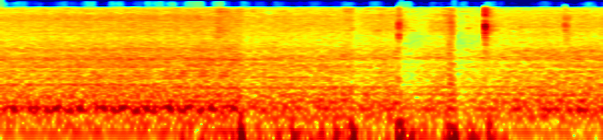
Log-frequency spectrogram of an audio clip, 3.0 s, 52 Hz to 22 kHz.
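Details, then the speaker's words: Ford Powerstroke diesel with XDP starter and Odyssey batteries, cold start around 12°F, e-brake on raising idle to perhaps 1700–2000 rpm: busy, steady diesel rumble with light handling knocks; alternator charging at about 14.3 volts, normal fast idle. "but with the e-brake on it's also going to idle up so instead of being at 12 volts now what you're hearing is it idling up we're at 12 14 3."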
